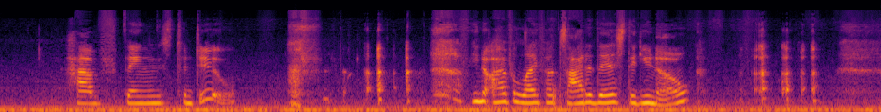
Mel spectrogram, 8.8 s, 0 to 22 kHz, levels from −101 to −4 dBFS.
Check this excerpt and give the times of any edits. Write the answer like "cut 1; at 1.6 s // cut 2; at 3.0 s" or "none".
none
